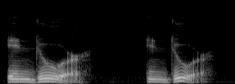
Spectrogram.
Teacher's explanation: With endure the ure makes a sound. The long oo like food. Oo plus the r.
